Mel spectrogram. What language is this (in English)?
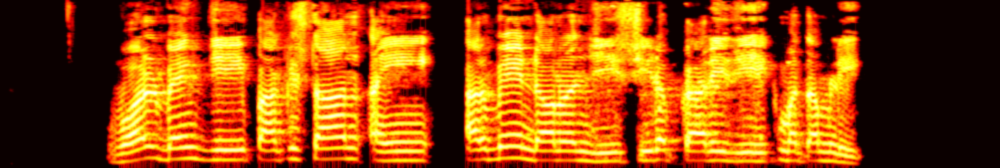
Sindhi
